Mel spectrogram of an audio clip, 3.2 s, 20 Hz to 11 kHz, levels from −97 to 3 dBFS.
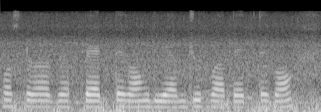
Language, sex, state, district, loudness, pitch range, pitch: Chakma, female, Tripura, Unakoti, -17 LUFS, 175-185 Hz, 180 Hz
